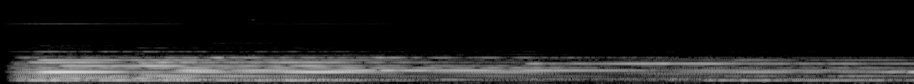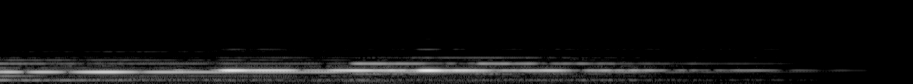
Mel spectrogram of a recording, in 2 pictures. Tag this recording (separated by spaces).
ambient atmospheric piano pretty smear tone wash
